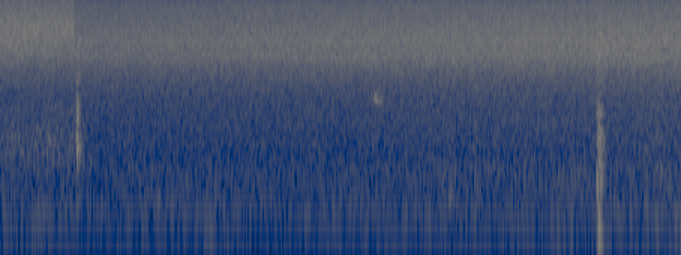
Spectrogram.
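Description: A young owl snaps its beak shut on food with sharp clicks.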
